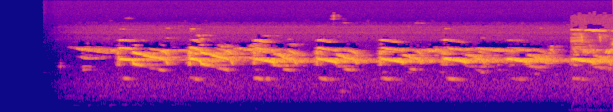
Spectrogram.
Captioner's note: hawk calls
